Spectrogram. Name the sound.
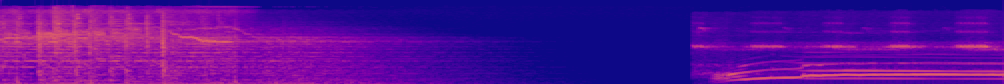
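wolf howling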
